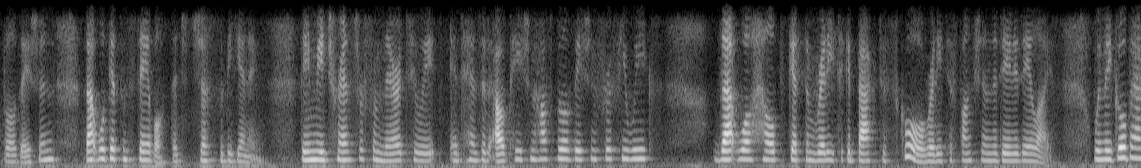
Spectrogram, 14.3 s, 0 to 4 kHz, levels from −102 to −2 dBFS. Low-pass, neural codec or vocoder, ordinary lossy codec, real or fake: 3.6 kHz; codec, 24 kHz, 0.5 kbps, DualCodec; Opus, 24 kbps; fake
